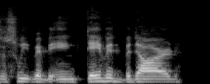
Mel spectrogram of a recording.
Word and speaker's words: Bedard: Both co-founders of Sweet Baby Inc., David Bedard, rhymes with retard, I know, and Kim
